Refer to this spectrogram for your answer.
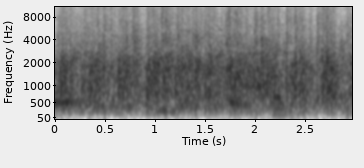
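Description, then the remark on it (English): Sustained applause from a live audience at the Alpha Tau Omega National Convention in Orlando, Florida, a dense steady clatter of many hands clapping at once, fairly loud and continuous for the whole stretch with no voices standing out. “Let's have a round of applause for everybody here”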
